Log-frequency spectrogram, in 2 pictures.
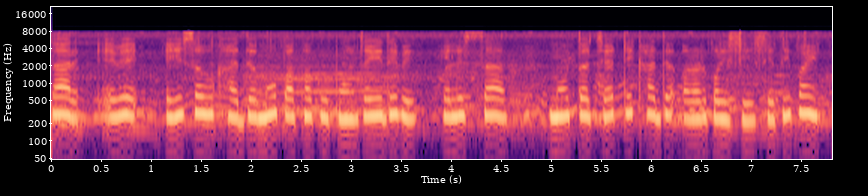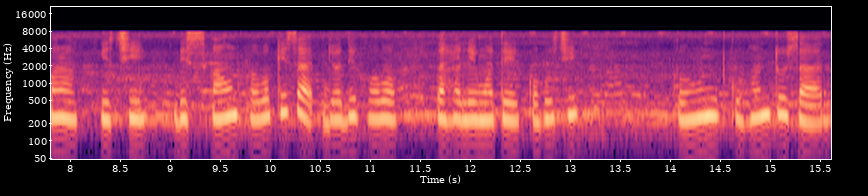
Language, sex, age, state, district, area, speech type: Odia, female, 18-30, Odisha, Balangir, urban, spontaneous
